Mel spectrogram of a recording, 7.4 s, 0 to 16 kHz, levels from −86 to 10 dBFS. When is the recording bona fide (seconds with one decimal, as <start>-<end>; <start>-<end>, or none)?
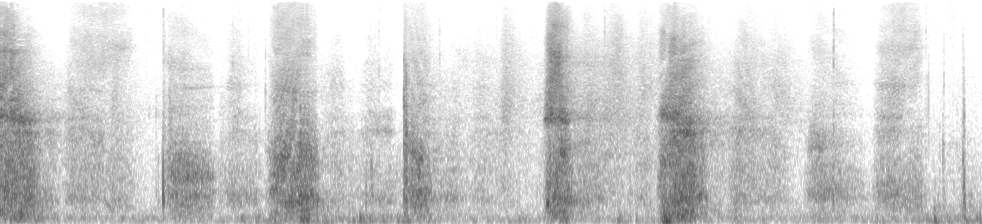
0.0-7.4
